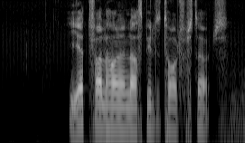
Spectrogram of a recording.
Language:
Swedish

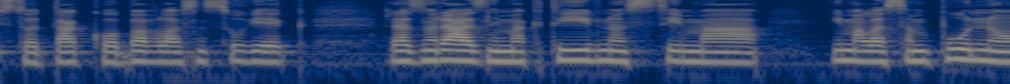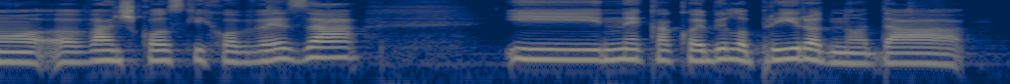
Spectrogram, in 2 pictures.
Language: Croatian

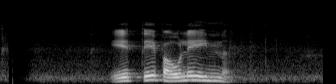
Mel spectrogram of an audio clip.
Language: Sinhala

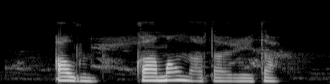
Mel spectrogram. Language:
Icelandic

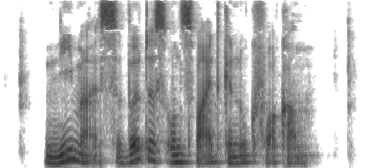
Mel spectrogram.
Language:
German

